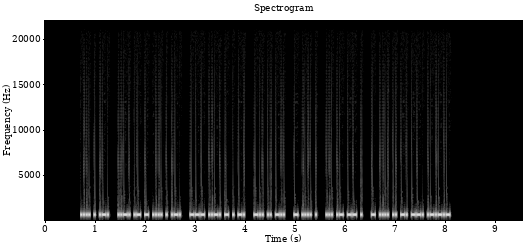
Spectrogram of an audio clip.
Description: Morse code, heard as a keyed tone, about 42 wpm, 700 Hz. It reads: HER FATHER OFTEN DID THE SAME THING.
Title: Sentences from Top 1000 Words - Review Part 1 - 45wpm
